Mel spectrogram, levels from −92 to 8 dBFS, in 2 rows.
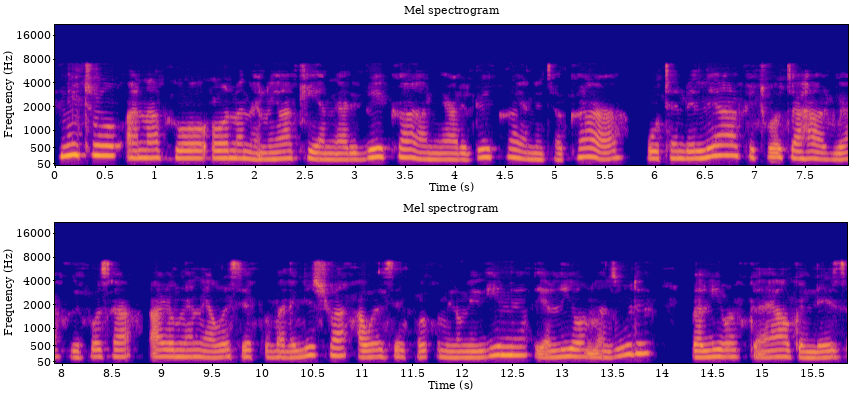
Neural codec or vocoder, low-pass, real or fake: codec, 16 kHz, 4.8 kbps, FACodec; 7.2 kHz; fake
